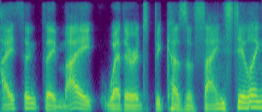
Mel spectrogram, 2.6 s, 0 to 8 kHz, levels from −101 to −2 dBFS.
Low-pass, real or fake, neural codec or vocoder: 7.2 kHz; fake; codec, 24 kHz, 0.5 kbps, DualCodec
